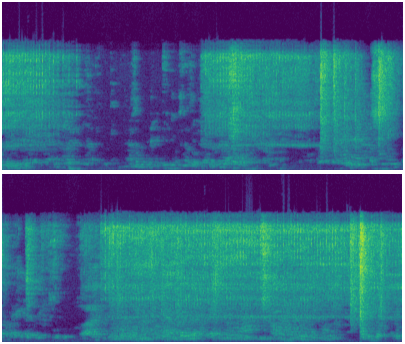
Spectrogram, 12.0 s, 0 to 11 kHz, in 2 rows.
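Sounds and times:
tool whirring and rattling: 0:00.0 - 0:01.2, 0:03.0 - 0:05.9, 0:07.5 - 0:12.0.

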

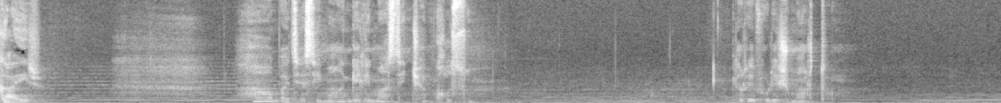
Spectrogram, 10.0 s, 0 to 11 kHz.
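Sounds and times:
woman speaking softly: 0:00.0 - 0:00.5.

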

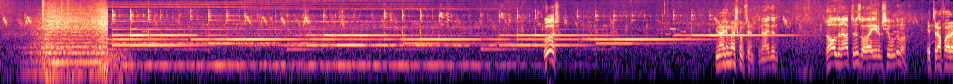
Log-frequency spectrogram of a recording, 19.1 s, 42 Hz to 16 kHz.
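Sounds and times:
short rising call: 0:00.2 - 0:09.9
music of held notes and chimes: 0:00.5 - 0:17.8.

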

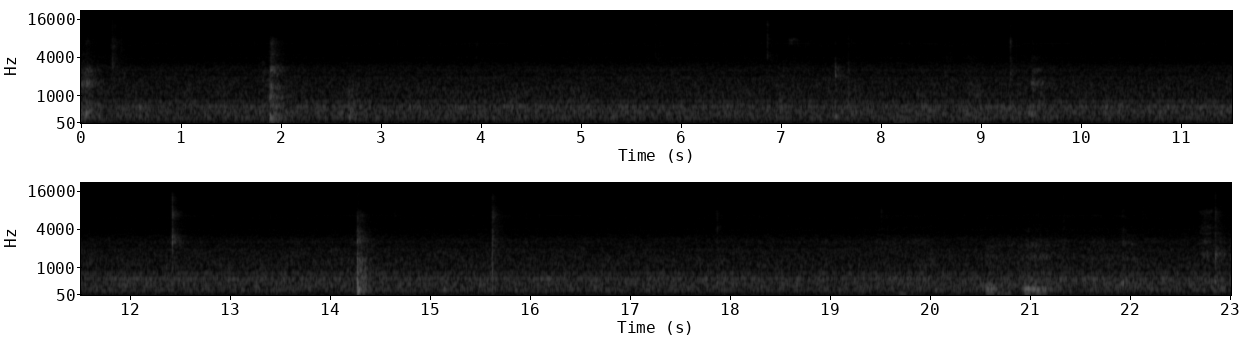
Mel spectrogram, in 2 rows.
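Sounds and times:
room and microphone hiss: 0:00.0 - 0:23.0.

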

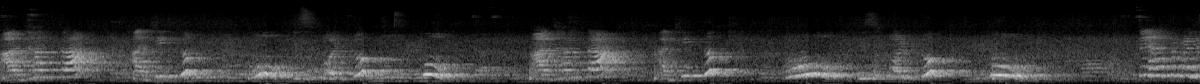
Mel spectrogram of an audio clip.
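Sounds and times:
woman reciting syllables: 0:00.0 - 0:04.7, 0:05.3 - 0:10.6, 0:11.4 - 0:12.0.

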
